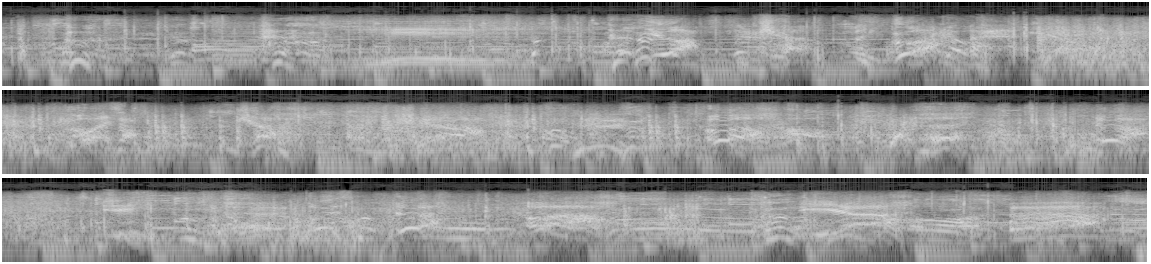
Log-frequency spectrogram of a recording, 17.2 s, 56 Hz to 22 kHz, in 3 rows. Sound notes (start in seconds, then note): 3.9 fighting intensifies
